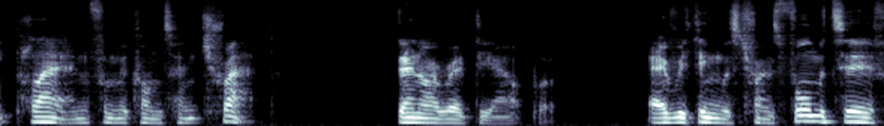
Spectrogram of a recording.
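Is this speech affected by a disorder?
No.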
